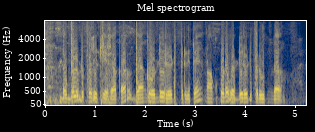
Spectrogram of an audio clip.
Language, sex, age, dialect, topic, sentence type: Telugu, male, 51-55, Utterandhra, banking, question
